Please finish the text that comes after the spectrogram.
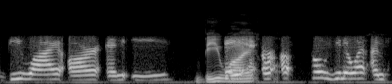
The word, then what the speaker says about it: Byrne: And your last your last name is BYRNE, right? That's correct. It's pronounced Byrne.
